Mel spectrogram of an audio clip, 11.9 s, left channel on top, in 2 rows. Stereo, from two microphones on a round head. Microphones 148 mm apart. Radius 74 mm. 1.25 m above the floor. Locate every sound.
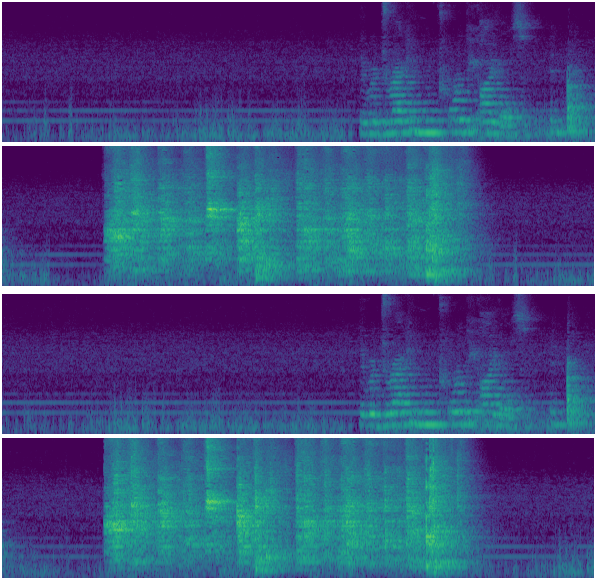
3.6 s a woman speaking: 20° right (ahead or behind), 1.3 m; by 5.5 s 25° left (ahead or behind), 2.0 m
5.7 s knocking: 75° right (ahead or behind), 0.7 m
7.0 s scissors: 55° right (ahead or behind), 0.8 m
